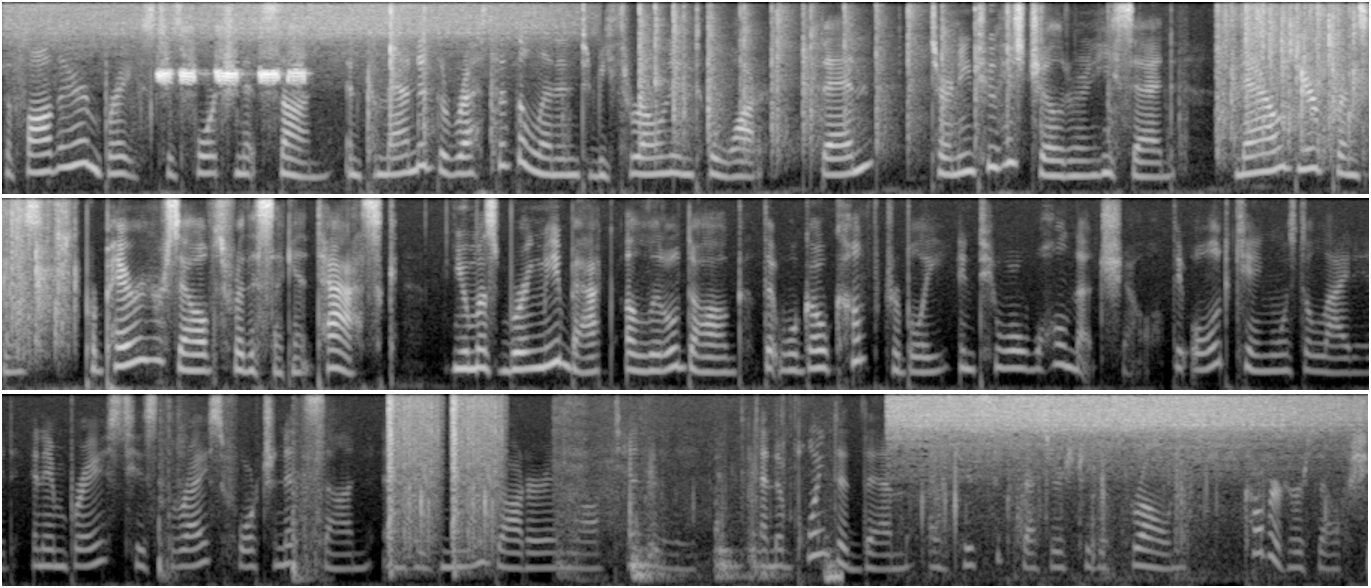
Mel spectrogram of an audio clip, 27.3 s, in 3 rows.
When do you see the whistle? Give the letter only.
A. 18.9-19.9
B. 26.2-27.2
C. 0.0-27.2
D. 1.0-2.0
D.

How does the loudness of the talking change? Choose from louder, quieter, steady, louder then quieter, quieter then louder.
quieter.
